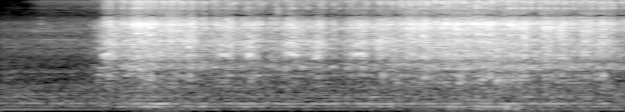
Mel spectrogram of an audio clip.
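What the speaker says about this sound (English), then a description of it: "Then I'm going to sew now." Sewing machine stitching a lace bustier yoke, starting abruptly and running as a steady, fast mechanical whir with a faint rhythmic chatter, close and continuous without talk.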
